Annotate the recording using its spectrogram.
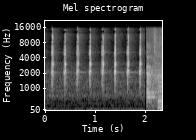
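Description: Steady clock-like ticking, about four sharp ticks a second, added as a sound effect over the title card.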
